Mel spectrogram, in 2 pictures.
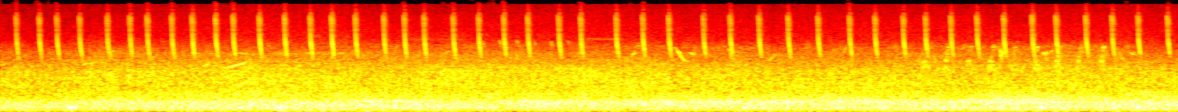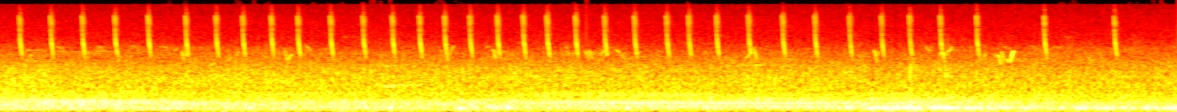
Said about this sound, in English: Those were sounds of a male Allen hummingbird.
